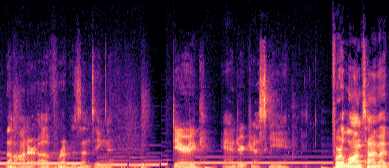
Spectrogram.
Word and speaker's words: Andrjeski: me I have the honor of representing Derek Ander dreski for a long time I've been pronouncing it andreski and I just was told today that that's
